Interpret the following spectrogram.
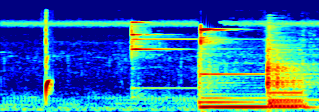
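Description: A quick rising pop sound effect about a third of a second in, then a bell-like chime at one second, and a bright background tune with mallet-percussion notes starting loudly at about one and a half seconds.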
